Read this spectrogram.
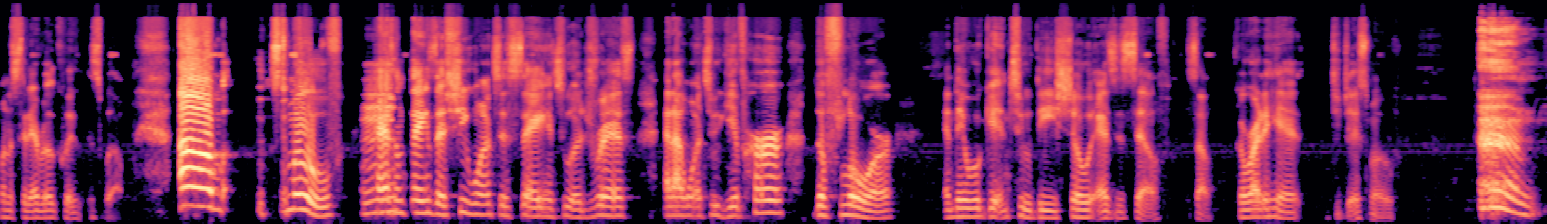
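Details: Adult speaker; normal voice.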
